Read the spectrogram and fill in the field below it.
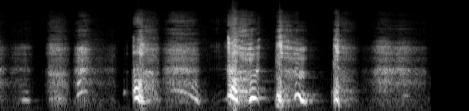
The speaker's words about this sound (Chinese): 他猛地坐起来，而后克制不住身体的不适，捂着胸口咳了几声。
